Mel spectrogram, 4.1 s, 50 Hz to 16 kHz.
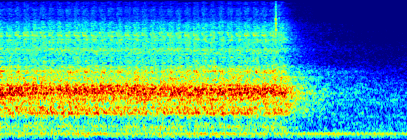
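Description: Ford 6.0L Power Stroke V8 diesel cranking steadily on its starter without firing, stopping abruptly about three seconds in. This is the crank no-start with injection control pressure (ICP) too low to fire.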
